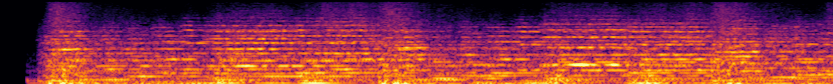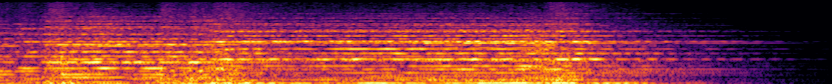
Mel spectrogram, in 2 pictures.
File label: victory music game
